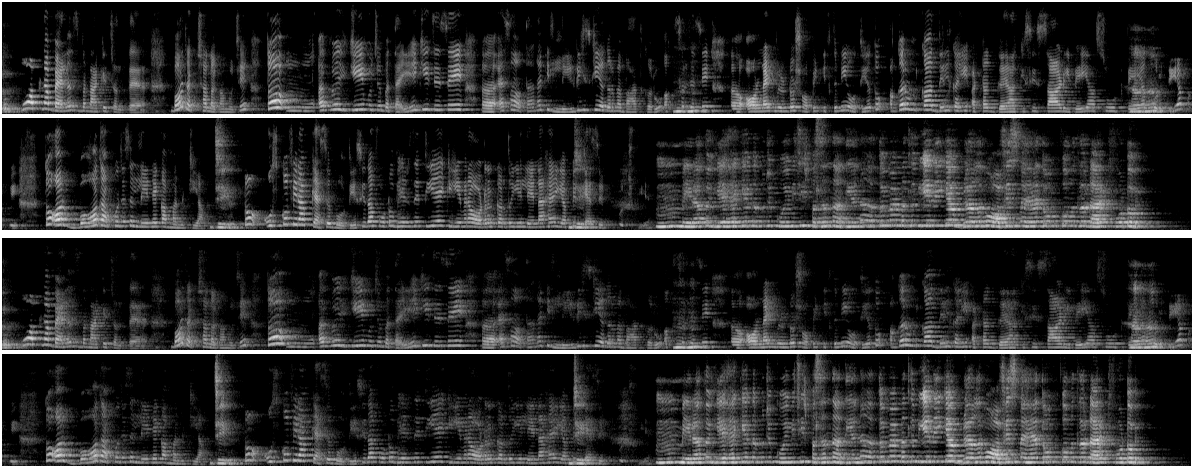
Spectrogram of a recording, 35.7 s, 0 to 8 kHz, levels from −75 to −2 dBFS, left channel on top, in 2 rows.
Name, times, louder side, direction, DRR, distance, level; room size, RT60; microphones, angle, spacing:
voice 1, 0.0-17.7 18.0-20.9 21.5-26.9 27.4-27.6, left 4 dB, 45° left, 8 dB, 0.6 m, -29 dB
voice 2, 10.1-10.4 16.9-17.3 21.0-21.3 26.3-26.6 27.1-27.3 27.7-34.9, right 1 dB, 40° right, 1 dB, 1.5 m, -23 dB
6.5 x 5.9 x 5.9 m, 0.90 s
head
